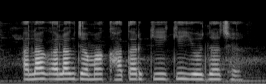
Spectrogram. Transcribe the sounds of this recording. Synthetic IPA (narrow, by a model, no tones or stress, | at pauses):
ɐləɡələɡd͡ʒəmakʰaːt̪əɾkikijoːd͡ʒnat͡ʃʰɛ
